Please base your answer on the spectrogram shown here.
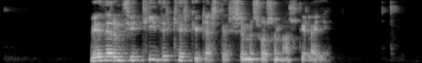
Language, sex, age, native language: Icelandic, male, 20-29, Icelandic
